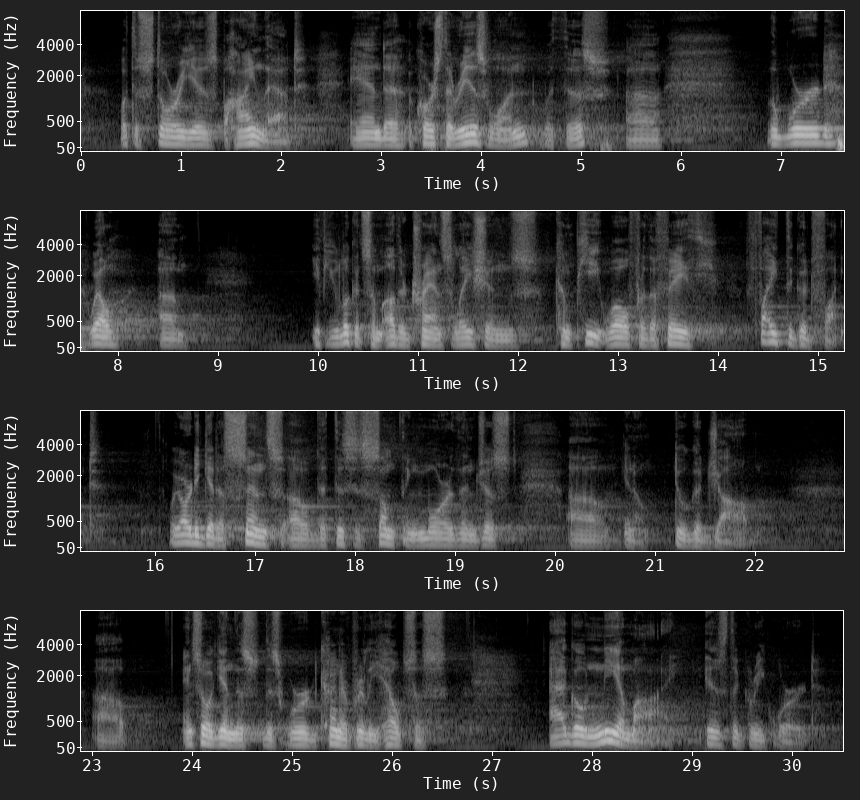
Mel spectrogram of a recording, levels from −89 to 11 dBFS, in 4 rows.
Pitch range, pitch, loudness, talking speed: 90-110 Hz, 95 Hz, -27 LUFS, 145 wpm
